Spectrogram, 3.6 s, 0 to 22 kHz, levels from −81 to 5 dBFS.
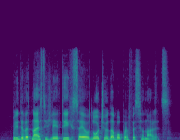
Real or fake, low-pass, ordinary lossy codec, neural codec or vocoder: fake; 14.4 kHz; MP3, 96 kbps; autoencoder, 48 kHz, 32 numbers a frame, DAC-VAE, trained on Japanese speech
